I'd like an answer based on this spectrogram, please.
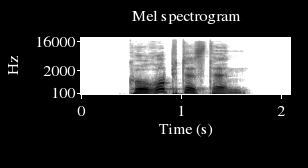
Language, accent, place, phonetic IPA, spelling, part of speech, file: German, Germany, Berlin, [kɔˈʁʊptəstn̩], korruptesten, adjective, De-korruptesten.ogg
- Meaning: 1. superlative degree of korrupt 2. inflection of korrupt: strong genitive masculine/neuter singular superlative degree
